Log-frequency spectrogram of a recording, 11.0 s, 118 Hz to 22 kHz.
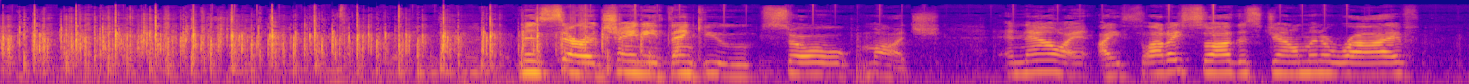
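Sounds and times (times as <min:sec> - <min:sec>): crowd applauding: 0:00.0 - 0:04.5.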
